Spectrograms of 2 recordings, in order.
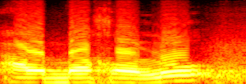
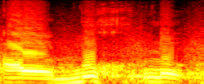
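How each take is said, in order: First: Both b and kh carry an 'a' vowel. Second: The b has 'u' and kh has no vowel. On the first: "dengan fathah huruf ba, wal kha'il mu'jamati" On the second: "ba-nya dhammah, kha-nya sukun"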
